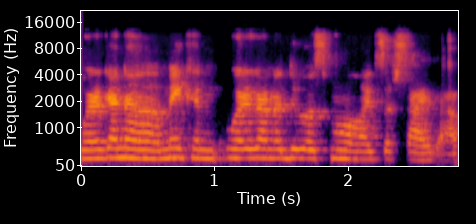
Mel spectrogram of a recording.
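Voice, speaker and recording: Here a woman talks at a fairly quick pace. She has a Romanian accent. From Romania, Transylvania. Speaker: app developer and tech co-founder teaching coding. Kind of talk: online coding workshop. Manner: halting with many restarts and fillers.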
